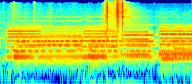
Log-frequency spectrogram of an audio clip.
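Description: A salute volley from Kalashnikov rifles: about one and a half seconds in, several shots go off close together in a ragged burst. Brass-band music with long held notes plays throughout.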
